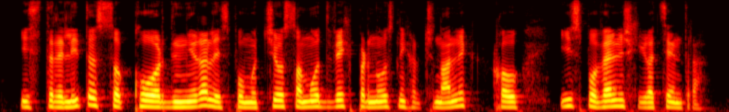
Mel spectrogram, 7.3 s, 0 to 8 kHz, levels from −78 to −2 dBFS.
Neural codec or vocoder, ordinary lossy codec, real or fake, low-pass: none; none; real; none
